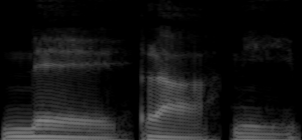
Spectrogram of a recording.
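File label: "nerani", concatenated syllables; Affixing experiment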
